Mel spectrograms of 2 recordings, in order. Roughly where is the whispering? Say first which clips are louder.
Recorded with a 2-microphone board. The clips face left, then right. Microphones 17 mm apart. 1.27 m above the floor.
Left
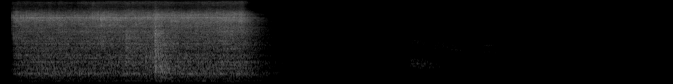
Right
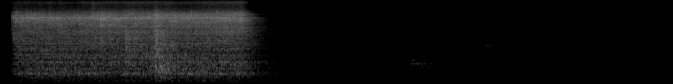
Even; centre.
